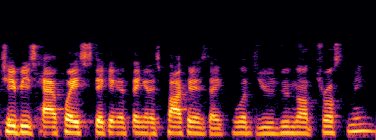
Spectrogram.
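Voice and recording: Here a man talks fast at a medium pitch. His voice has little pitch movement.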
